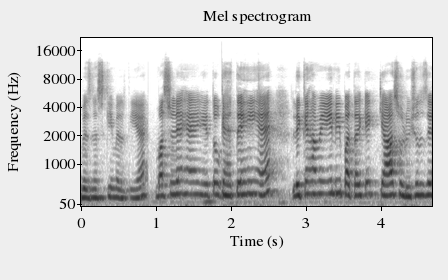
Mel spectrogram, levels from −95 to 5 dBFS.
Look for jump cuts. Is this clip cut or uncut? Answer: cut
